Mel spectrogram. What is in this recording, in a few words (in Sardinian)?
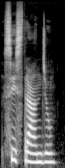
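"s'istràngiu", female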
